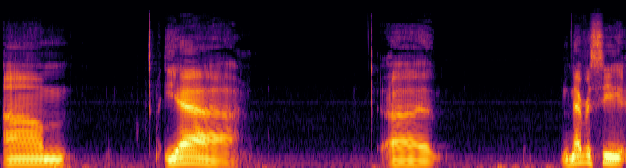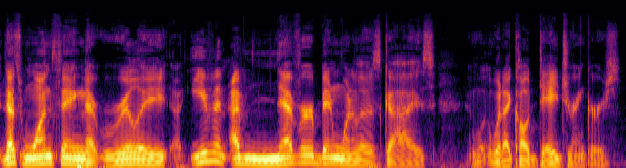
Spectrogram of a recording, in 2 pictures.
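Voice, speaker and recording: A middle-aged man from Wisconsin with a slight lisp, chatting casually and reading his stream chat, loose and mumbling, trailing off into quiet asides. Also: mid-range voice, slow, long pauses, no echo. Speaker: livestream host reading chat.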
